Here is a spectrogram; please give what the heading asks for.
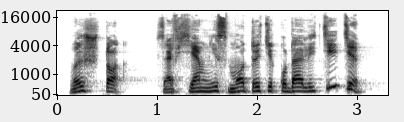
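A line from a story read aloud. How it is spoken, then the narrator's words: Indignant. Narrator (Russian): возмущенно сказала одна гномиха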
